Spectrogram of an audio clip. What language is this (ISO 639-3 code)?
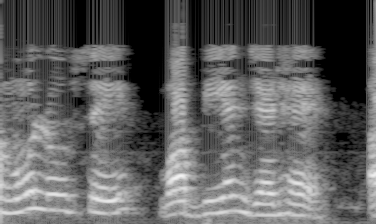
hin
